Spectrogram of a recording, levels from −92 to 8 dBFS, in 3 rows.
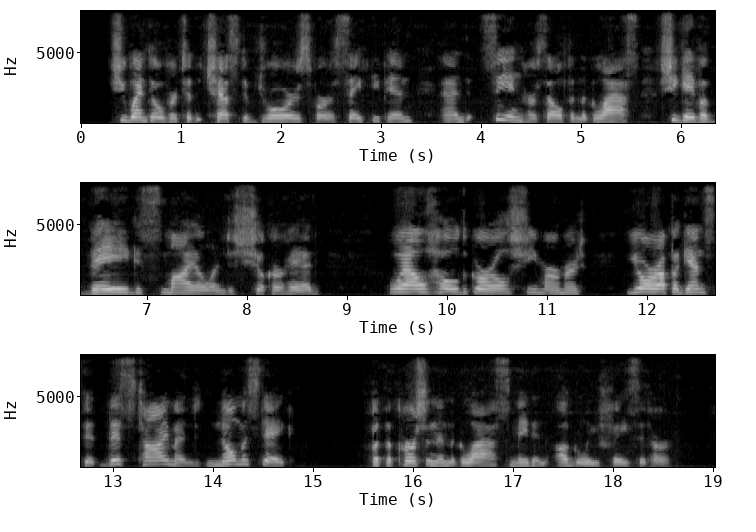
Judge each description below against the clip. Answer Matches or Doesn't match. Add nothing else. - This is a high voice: Matches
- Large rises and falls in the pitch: Doesn't match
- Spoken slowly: Doesn't match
